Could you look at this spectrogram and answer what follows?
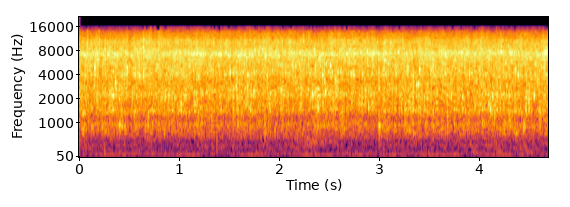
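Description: Punti fish fry in a pan with a dense, even sizzle that holds steady and fairly loud throughout, with no talk over it.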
